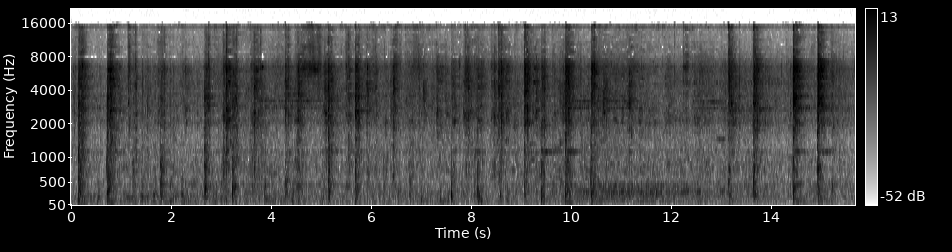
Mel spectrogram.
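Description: Passenger train rolling along, its wheels clattering in irregular clicks over the rail joints over a steady rumble, heard from inside the coach at an open window.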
